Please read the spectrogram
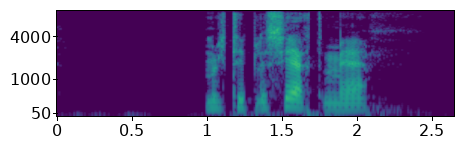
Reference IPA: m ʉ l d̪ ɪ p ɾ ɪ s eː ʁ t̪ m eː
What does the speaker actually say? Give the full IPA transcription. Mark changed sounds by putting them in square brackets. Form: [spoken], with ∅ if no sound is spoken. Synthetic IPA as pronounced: m ʉ l [t̪] ɪ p [l] ɪ s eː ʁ t̪ m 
